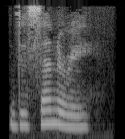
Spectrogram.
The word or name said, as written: decenary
